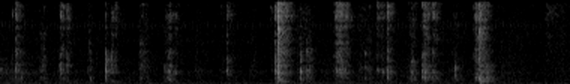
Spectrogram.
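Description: Scissors snip paper in a series of short, crisp cuts at an uneven rhythm, close and fairly quiet.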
